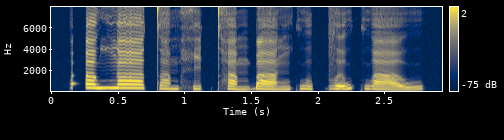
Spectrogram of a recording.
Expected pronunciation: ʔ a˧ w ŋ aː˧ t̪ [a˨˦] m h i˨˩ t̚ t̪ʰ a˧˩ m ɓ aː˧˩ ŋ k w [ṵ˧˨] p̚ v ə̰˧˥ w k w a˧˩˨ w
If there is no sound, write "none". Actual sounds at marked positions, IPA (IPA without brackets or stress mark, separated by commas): a̤˨˩, u˨˩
